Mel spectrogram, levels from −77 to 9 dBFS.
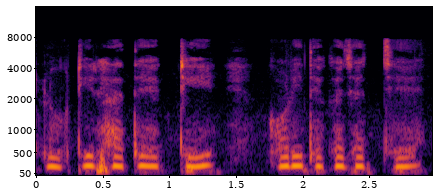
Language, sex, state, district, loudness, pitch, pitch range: Bengali, female, Assam, Hailakandi, -18 LUFS, 200 Hz, 195-210 Hz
